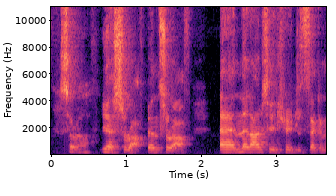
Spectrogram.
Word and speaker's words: Saraf: I'm okay with Ben Shraf. Saraf. Yeah, Saraf. Ben Saraf.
